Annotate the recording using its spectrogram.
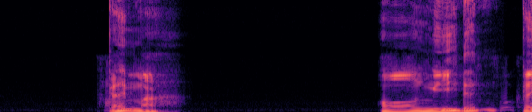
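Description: An elderly man speaks calmly and close to a microphone.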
